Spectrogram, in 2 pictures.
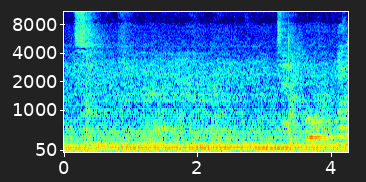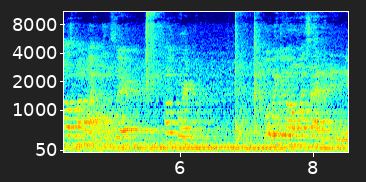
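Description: A man's voice talking from about three seconds in, over a steady low hum, with a couple of sharp knocks in the second half.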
